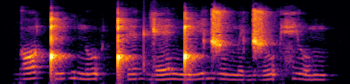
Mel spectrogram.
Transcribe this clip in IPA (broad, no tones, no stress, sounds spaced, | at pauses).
ɡ ɔ ǃ i ɡ n u ʔ ǃʰ ɪ d ɡ e ŋ͡ǃ i d͡ʒ u m ɪ d͡ʒ u ʔ fʲ u m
